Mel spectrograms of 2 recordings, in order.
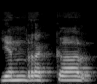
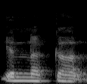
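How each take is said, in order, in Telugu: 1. మధ్య జంట nr గా ఉచ్చరించబడుతుంది. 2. మధ్య జంట nn గా ఉచ్చరించబడుతుంది. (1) "ఎన్రక్కాల్ అని చదవకూడదు" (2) "సాత్వికంగా పలకాలి"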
